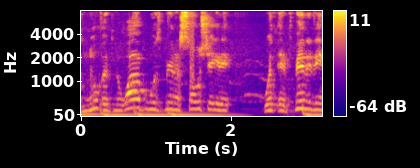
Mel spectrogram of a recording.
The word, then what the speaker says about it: Nuwaupu: "Nuwaupu is pronounced Nuwaupu, not Nuwabu."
